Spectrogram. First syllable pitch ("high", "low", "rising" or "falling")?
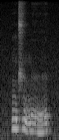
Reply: falling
